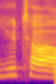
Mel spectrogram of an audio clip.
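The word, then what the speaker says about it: Eutaw: I was born in Utah Alabama and most people have never heard of it it's spelled with an e e u t a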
